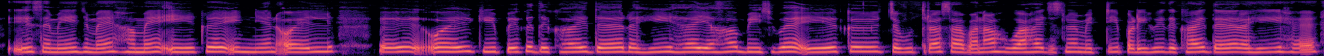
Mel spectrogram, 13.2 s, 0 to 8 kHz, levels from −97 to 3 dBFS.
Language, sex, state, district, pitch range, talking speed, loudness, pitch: Hindi, female, Bihar, Madhepura, 215-235 Hz, 140 wpm, -27 LUFS, 225 Hz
